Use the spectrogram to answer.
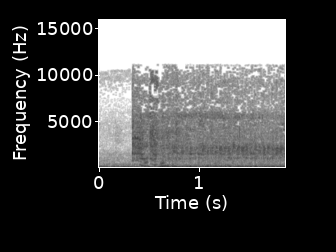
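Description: A car engine restarts at a market: a low rumble gives way to the engine catching, then a steady, broad running roar over a deep low hum that holds to the end.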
